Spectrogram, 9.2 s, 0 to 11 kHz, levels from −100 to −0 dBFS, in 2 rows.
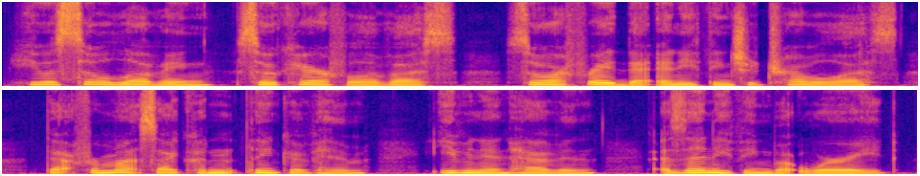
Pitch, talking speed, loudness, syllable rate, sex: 215 Hz, 195 wpm, -16 LUFS, 5.4 syllables/s, female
